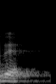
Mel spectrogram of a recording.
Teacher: जब आप व बोलोगे तो आपके जो ऊपर दांत होते हुए वो आपके नीचे के होट पर टच करेंगे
